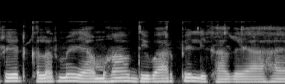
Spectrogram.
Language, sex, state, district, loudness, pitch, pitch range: Hindi, male, Jharkhand, Palamu, -14 LUFS, 140 Hz, 130-155 Hz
